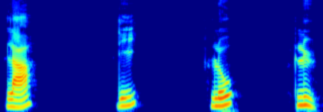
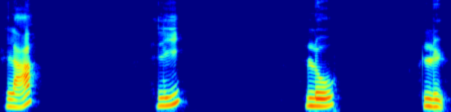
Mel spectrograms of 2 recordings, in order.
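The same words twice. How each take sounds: First: The syllables are said at a fast pace. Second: The syllables are said at a moderate pace. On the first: "A little bit faster now" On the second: "Repeat after me"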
